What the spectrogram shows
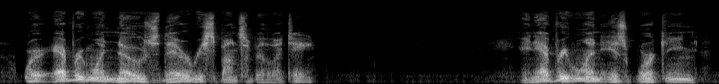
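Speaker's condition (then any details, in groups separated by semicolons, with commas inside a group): Throat cancer; tracheostomy tube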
